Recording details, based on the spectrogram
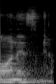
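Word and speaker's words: honest: আমরা এখানে এইচ হচ্ছে সাইলেন্ট এইচ বাদ দিয়ে অনেস্ট উচ্চারণ হচ্ছে ভালো করে বোঝ আর ওটা কি ওটা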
